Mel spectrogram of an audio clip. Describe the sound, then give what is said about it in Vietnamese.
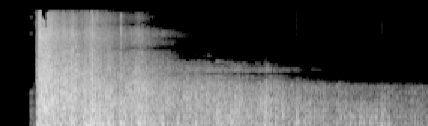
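A thunder sound effect opens with a sudden loud crack, then rolls into a long, deep rumble that slowly weakens over several seconds. No voices are heard. “Nó phát ra một tiếng sấm đáng sợ.”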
